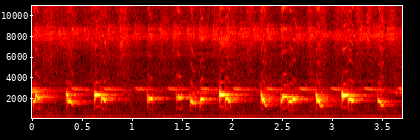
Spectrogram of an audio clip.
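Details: Sooty-headed bulbul singing as a lure to provoke others: scattered clusters of short falling whistles with brief gaps between them.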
